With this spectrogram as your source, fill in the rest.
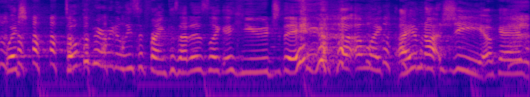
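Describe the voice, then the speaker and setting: Someone with an American accent talks amid noticeable background noise and audible room echo. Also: woman. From North Carolina, US South. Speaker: tattoo artist. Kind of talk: casual interview chat. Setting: tattoo shop.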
